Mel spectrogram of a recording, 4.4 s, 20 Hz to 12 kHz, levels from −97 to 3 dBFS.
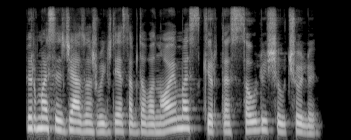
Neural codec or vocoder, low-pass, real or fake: none; 9.9 kHz; real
